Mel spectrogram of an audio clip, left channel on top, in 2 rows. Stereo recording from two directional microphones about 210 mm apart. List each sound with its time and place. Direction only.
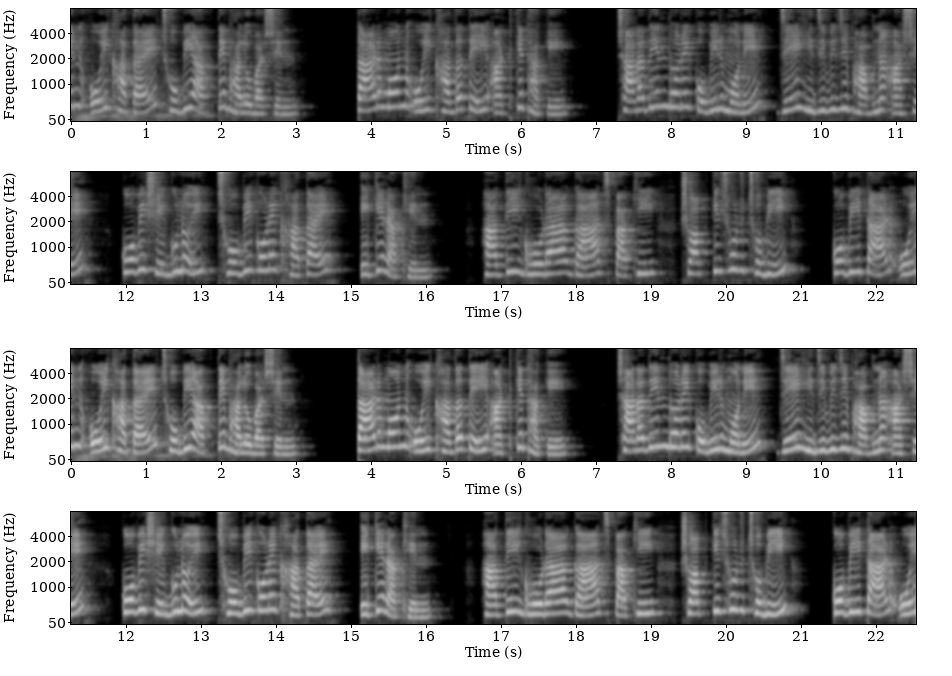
0.0 s a woman's voice: 35° right (ahead or behind)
